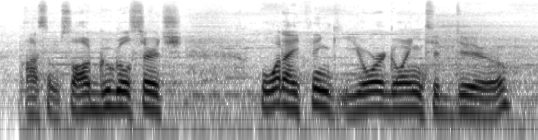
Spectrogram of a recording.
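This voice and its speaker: Faint music plays in the background as the voice keeps ordinary pitch variation. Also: man. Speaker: mentalist vlogger. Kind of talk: casual vlog chat. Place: gym. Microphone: lapel.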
